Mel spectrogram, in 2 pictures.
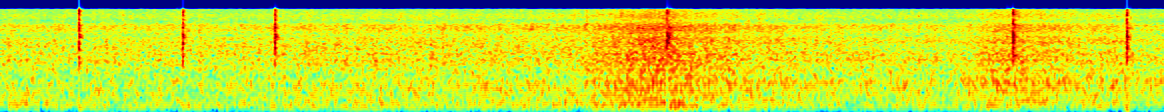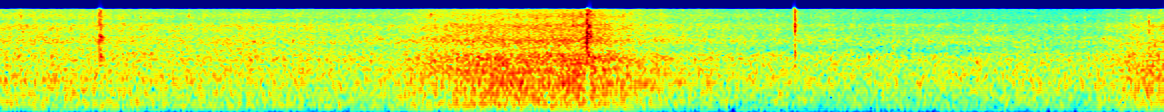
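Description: A car pushes slowly through deep floodwater covering a street and curb in Chaves, with steady broad sloshing and splashing swelling in waves, punctuated by a few sharp ticks and knocks.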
